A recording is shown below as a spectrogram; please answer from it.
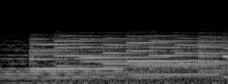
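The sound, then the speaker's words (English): Golden wedding bells ring out for a wedding day, a sustained, shimmering metallic peal with several overlapping strikes that keep the ringing steady and loud throughout. “The golden bells ring out on Cinderella's wedding day.”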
